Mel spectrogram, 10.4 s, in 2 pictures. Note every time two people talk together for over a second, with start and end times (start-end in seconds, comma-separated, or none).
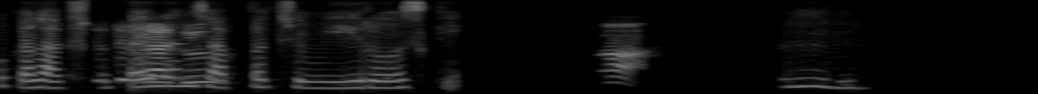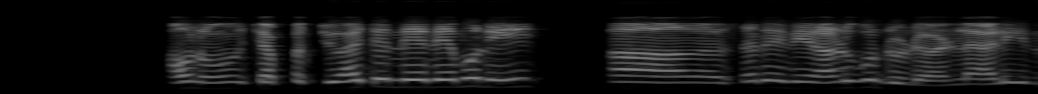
none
